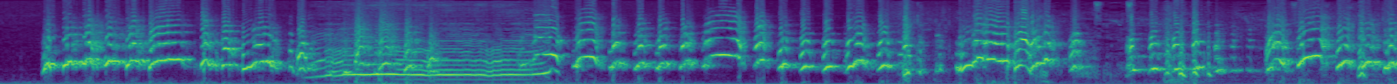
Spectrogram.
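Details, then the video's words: Rapid cackling hyena laughter of quick staccato yelps, with a lower drawn-out moaning note around the middle before the chattering giggles resume. "Ternyata Seperti ini Suara HYENA"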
